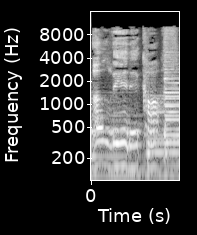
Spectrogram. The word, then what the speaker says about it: Alinikoff: Come on, my last name can throw you way off. It's pronounced Alinikoff. – Alinikoff. – If you wonder where the name's from, it's all in a cough.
